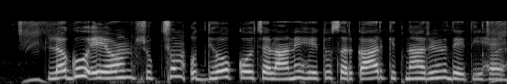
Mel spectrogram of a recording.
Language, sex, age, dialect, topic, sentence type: Hindi, female, 18-24, Garhwali, banking, question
